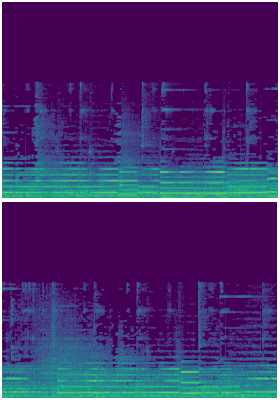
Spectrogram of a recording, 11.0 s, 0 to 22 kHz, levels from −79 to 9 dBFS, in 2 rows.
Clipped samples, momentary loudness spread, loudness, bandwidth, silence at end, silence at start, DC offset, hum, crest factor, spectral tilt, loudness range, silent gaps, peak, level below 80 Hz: under 0.1%; 5 LU; -15 LUFS; 13.5 kHz; 0 s; 0 s; under 0.1%; none; 14 dB; -5 dB/octave; 2 LU; none; -2 dBFS; -40 dBFS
